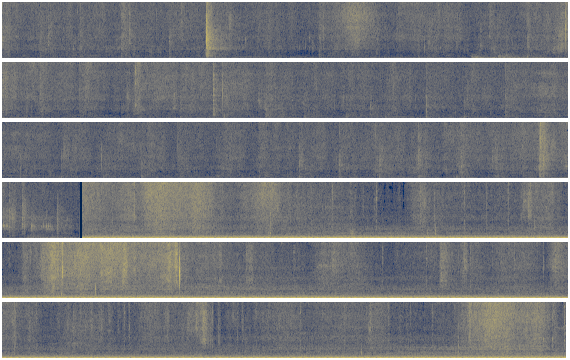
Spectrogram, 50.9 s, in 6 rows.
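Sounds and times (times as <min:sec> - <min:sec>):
car engine deep rumble: 0:26.7 - 0:50.9.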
